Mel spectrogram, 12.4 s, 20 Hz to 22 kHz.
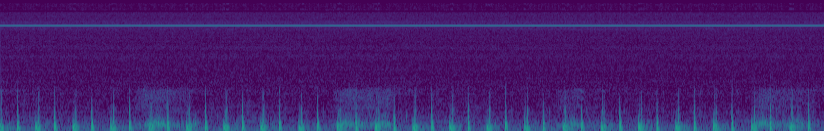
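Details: Recording of one's own heartbeat with the fan off, made shortly after the heart began feeling unusually thumpy: loud steady thumps at about 105 bpm, faint whooshing in places, thin hum; valve and blood-rush sounds reportedly audible.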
